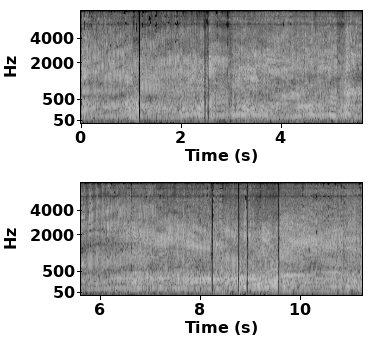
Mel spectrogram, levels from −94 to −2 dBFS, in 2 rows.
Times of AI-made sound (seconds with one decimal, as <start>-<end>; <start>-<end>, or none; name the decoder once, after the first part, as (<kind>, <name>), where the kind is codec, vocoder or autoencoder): 2.0-3.7 (vocoder, HiFi-GAN); 4.4-5.7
